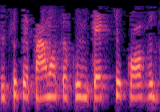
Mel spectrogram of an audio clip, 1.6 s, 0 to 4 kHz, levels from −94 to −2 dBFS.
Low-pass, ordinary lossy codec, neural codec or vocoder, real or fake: 3.6 kHz; MP3, 16 kbps; none; real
